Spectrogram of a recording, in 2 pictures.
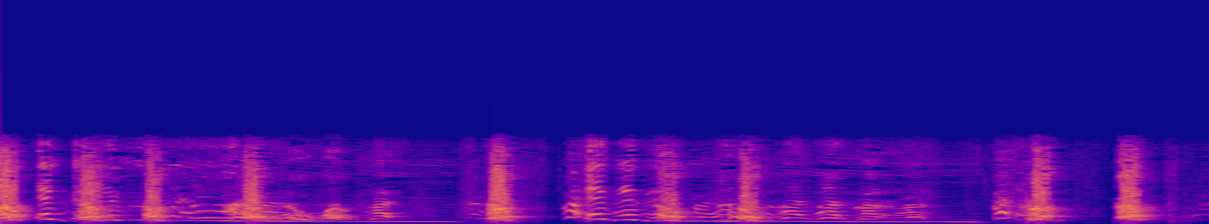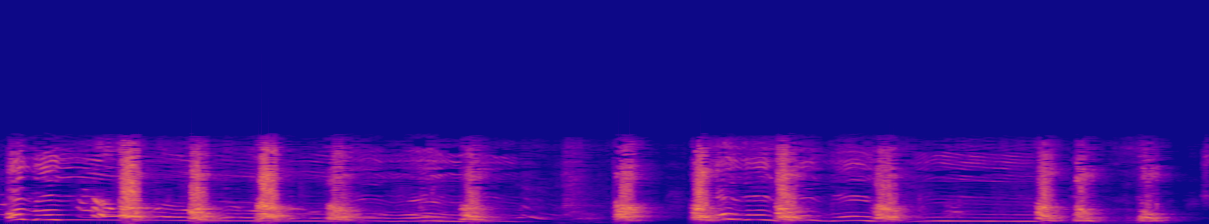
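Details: Shelby, a pet Rottweiler, howls away to music alongside Kane. Drawn-out, gently sliding howls repeat several times over loud rhythmic beats from the music playing nearby.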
